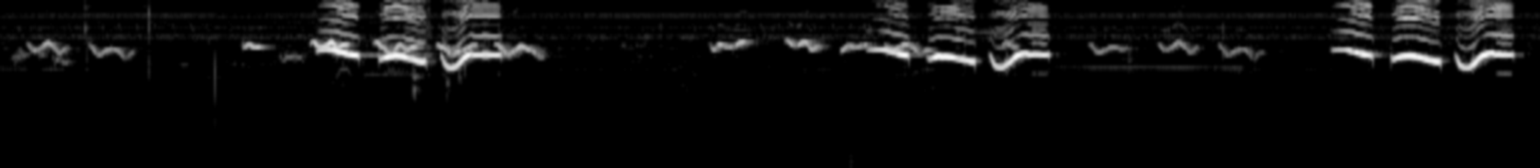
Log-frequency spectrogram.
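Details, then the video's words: Singing decoy red-faced liocichla, with wavy whistled notes leading into three loud bursts of rich, dipping whistles spaced about three seconds apart. "Chim mi lửa mồi hót hay vij txwv noog vom yij liab ntseg quaj kho siab kawg li"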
